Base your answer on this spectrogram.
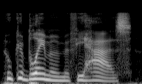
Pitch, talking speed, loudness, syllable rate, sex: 200 Hz, 295 wpm, -19 LUFS, 6.1 syllables/s, female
